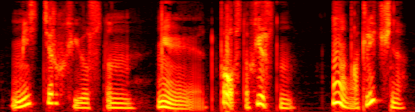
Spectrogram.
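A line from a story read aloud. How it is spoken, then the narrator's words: Muttering to himself. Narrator (Russian): он бормотал себе под нос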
